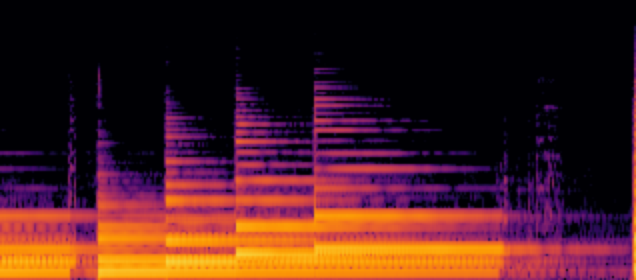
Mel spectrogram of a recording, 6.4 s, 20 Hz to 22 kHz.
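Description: Clean-toned electric jazz guitar comping an Ebmaj7 chord. A ringing chord is damped, then picked again in four strokes about 0.7 s apart that build the chord up note by note. The chord rings on and is muted about five seconds in.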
